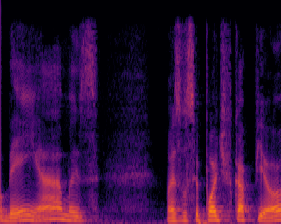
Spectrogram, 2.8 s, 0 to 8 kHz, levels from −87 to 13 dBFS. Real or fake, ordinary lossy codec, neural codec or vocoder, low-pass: real; none; none; 7.2 kHz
